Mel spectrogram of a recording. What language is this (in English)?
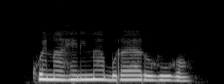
Kikuyu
